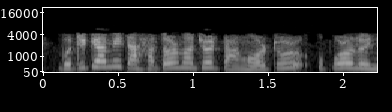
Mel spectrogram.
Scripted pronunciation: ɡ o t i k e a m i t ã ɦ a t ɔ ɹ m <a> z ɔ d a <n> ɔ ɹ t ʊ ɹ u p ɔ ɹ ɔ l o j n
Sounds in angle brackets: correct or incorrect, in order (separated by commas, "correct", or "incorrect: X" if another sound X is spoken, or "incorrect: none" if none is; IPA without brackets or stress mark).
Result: correct, incorrect: ŋ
